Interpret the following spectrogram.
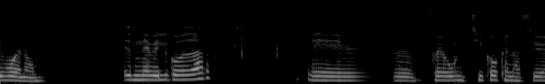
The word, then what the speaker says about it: Goddard: he pronunciado ghost bar y pronunció bien su nombre sí godard godard y pues cuando lo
